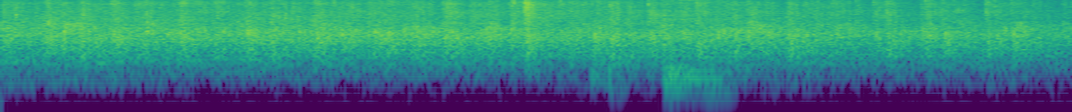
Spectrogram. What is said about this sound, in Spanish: Tu presencia está acá como está la de tu Hijo Jesús. Cuando Él está, tú estás con Él. Le damos un aplauso María. Gracias.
